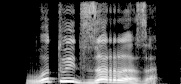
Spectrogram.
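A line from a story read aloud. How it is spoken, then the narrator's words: Angry exhale. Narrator (Russian): зло выдохнул Серый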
